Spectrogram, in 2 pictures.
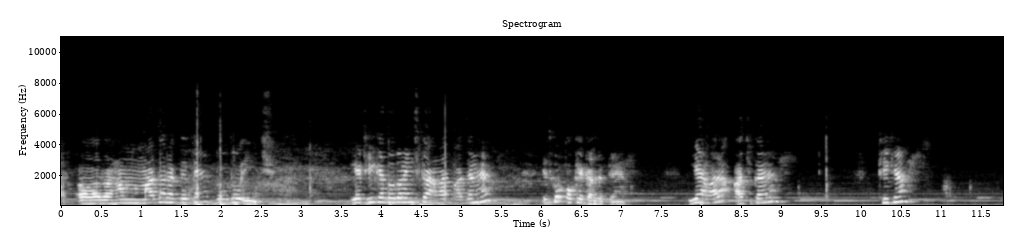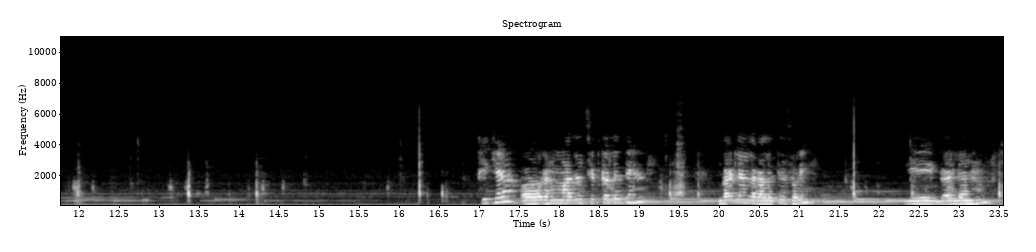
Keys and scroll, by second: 2.1-2.9 typing.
